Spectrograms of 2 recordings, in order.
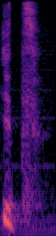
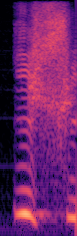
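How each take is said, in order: First: The word ends with a 't' sound. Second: The word ends with an 'sh' sound. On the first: "이트라고 발음한 거예요" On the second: "그 사람 할 때 이슈 이렇게 해야 되는데"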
